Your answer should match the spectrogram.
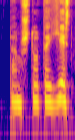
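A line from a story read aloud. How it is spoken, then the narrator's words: Calm muttering. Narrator (Russian): пробормотал Сераг, с непостижимым для его друга спокойствием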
